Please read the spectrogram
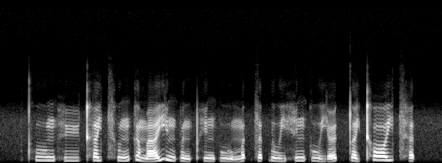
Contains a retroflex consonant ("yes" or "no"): no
